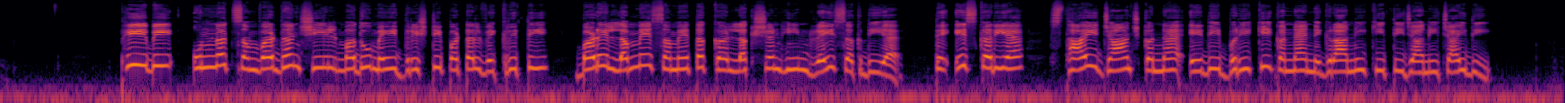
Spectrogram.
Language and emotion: Dogri, neutral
